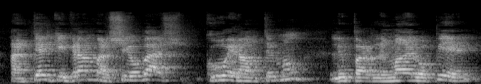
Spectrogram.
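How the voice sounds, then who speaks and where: A man's voice: high voice, a bit bright. An older man who grew up speaking Italian, with an Italian accent, bluntly and indignantly reading out an open letter. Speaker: video letter writer. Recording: echoey, distant from the mic.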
